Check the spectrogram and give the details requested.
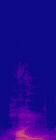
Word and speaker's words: high: जैसे कि हाई, HIGH, यहाँ पर GH इस वर्ड के लास्ट में आया है तो हम इसको इस तरह बोलेंगे हाई, हाई।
